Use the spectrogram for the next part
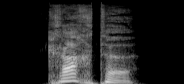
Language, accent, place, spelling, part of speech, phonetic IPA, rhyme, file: German, Germany, Berlin, krachte, verb, [ˈkʁaxtə], -axtə, De-krachte.ogg
- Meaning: inflection of krachen: 1. first/third-person singular preterite 2. first/third-person singular subjunctive II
